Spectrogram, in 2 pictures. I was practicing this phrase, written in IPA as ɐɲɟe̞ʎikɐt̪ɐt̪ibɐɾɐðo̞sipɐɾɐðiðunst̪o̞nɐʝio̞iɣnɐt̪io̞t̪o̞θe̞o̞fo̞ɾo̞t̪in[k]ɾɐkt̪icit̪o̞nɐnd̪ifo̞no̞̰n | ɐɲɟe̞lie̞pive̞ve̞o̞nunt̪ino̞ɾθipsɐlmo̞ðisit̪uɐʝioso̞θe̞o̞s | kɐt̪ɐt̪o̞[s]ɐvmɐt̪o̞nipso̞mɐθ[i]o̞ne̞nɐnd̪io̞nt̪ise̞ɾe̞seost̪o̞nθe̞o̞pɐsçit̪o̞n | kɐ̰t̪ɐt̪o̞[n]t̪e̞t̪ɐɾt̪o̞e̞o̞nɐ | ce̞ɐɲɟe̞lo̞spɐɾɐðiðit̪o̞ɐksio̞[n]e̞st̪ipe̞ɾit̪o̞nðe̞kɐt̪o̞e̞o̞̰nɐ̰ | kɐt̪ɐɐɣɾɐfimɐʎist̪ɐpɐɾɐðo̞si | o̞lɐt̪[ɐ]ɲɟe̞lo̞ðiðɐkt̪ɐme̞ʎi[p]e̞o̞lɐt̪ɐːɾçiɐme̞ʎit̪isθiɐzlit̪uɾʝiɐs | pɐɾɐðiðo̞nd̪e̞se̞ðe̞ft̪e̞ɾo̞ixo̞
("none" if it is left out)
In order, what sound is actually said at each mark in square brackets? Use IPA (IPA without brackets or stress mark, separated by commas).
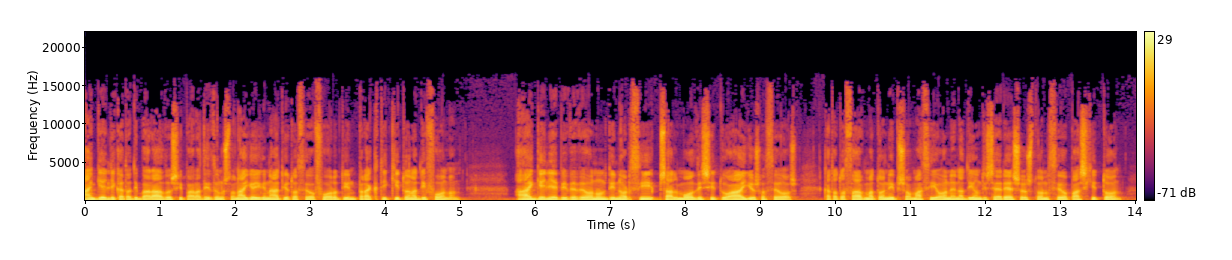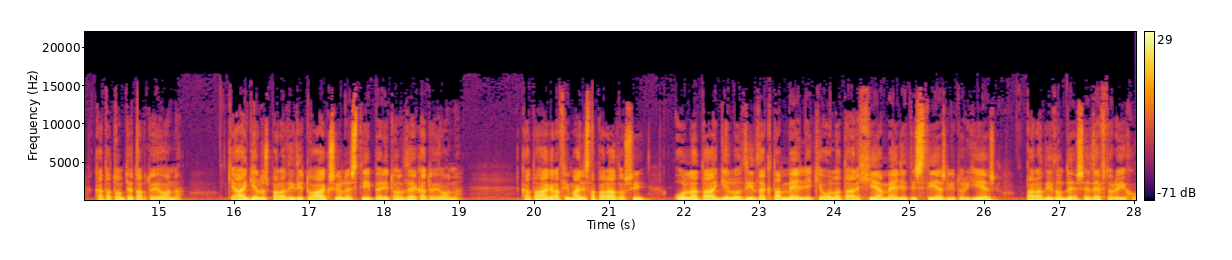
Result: p, θ, i, n, n, ɐː, c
